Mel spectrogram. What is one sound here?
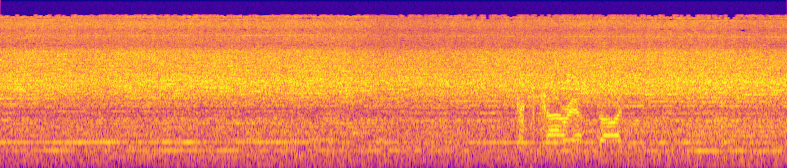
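A race car engine roars steadily at high speed.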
